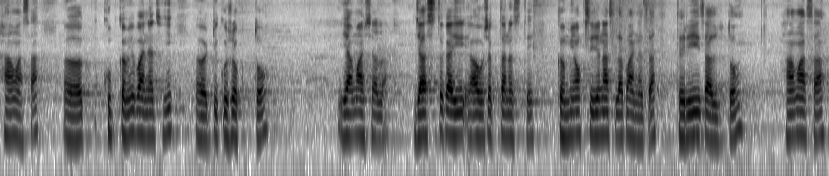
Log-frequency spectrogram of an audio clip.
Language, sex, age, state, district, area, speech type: Marathi, male, 18-30, Maharashtra, Ratnagiri, rural, spontaneous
